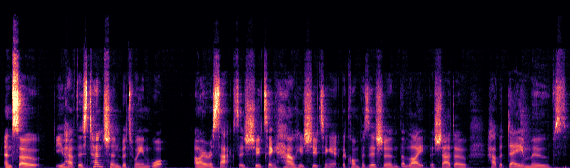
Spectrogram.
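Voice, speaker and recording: A woman's voice: low-pitched, steady tone, moderate pace, few pauses. A woman in her forties being interviewed about her acting work, thoughtful and often restarting as she searches for words. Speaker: actor, interview guest. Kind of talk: conversational interview.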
